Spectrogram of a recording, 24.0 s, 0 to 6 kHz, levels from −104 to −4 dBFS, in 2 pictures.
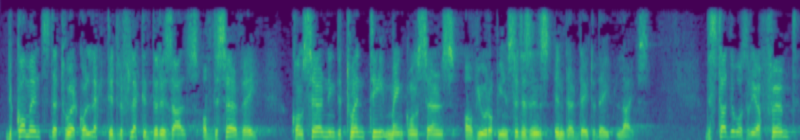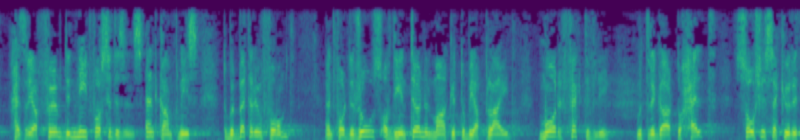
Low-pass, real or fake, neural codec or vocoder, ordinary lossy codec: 5.4 kHz; real; none; none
